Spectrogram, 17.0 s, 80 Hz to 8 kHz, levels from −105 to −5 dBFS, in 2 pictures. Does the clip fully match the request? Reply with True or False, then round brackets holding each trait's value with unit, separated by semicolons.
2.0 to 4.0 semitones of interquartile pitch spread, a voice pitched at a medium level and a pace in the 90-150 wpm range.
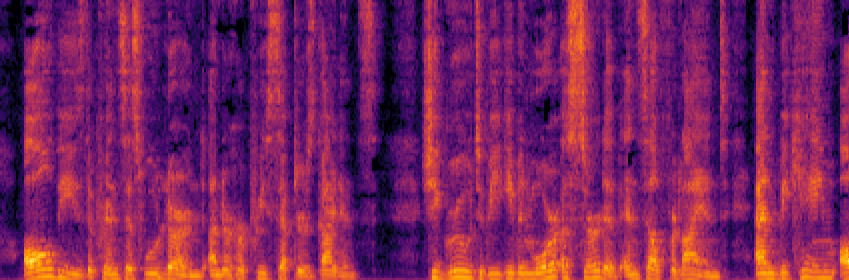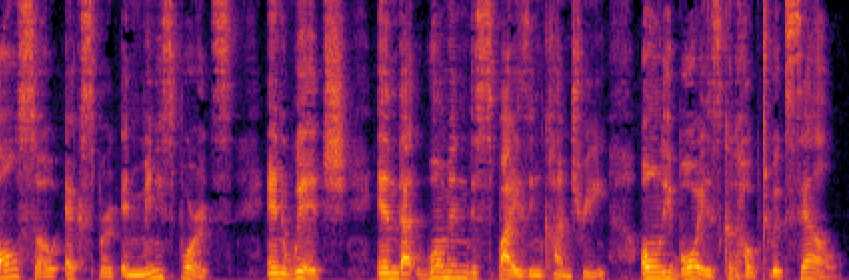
False (4.5 semitones; 145 Hz; 140 wpm)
